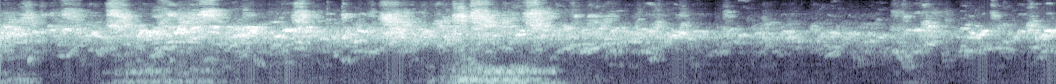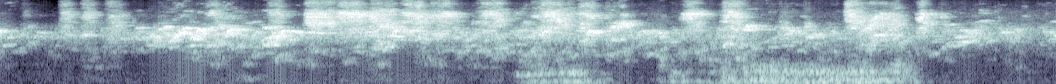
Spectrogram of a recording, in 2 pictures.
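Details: Tame pet budgerigars kept with cockatiels, chattering while eating millet: dense, continuous warbling and chirping with fast scratchy notes and high squeaks, several birds overlapping, with brief low thumps and rustling of feeding in the background.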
